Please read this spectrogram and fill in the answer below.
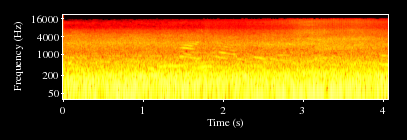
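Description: Faint voices of people talking in the background over a steady low rumble.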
